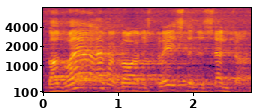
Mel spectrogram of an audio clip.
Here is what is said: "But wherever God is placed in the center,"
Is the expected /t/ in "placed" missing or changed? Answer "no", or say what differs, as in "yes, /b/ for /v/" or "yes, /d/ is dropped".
no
